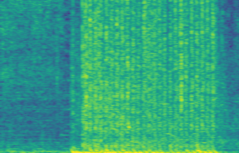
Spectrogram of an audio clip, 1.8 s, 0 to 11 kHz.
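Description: Gunfire from a sniper in the video game 007 First Light hits as a sudden loud blast, then a sustained rumbling burst that lasts just over a second, with no talk.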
